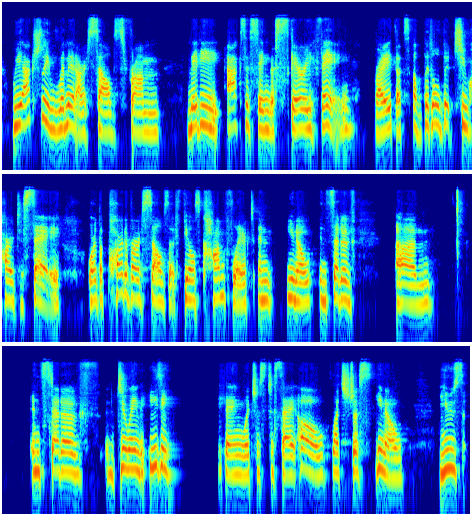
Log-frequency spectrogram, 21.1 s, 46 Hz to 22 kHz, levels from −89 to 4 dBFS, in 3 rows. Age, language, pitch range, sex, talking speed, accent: 20-39, English, 190-235 Hz, female, 140 wpm, American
